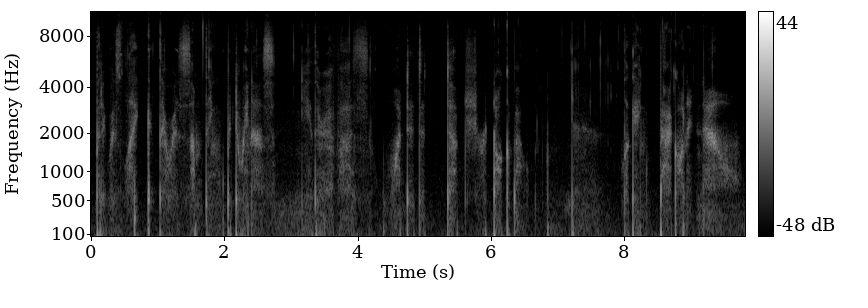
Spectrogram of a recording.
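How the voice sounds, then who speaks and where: Asmr host whispering stories real slow and breathy, super close to the mic. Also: low-quality recording. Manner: slow, deliberate, hushed. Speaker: host reading stories aloud. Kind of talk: ASMR whispered story reading. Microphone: close microphone.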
